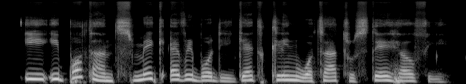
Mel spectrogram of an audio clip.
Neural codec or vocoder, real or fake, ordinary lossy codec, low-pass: autoencoder, 48 kHz, 128 numbers a frame, DAC-VAE, trained on Japanese speech; fake; none; none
